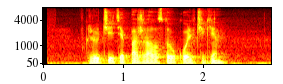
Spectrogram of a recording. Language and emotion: Russian, neutral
